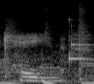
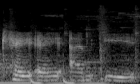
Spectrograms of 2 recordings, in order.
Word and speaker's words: Kane: Now Cain, depending on how you pronounce it from where you are in the world, it is a Celtic, a Japanese, and Hawaiian rooted name. It's also pronounced as Kane, but Cain is what I heard, and Cain means warrior,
